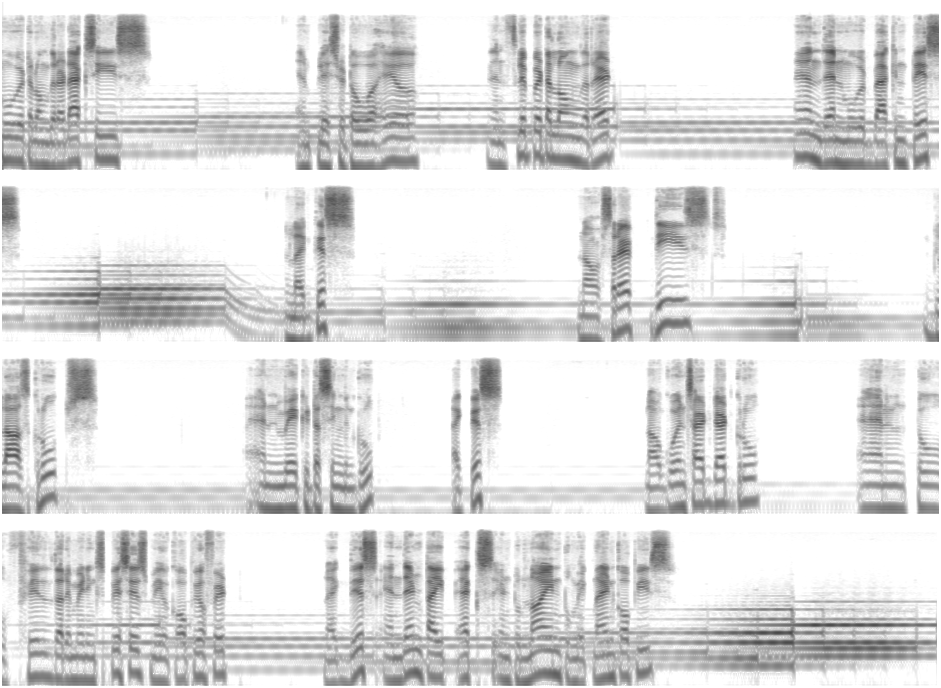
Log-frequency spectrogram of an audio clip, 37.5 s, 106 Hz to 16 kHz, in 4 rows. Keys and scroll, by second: 4.1 space, 7.9 m, 12.6 space, 22.9 ctrl+g, 27.5 m, 31.7 *, 33.6 Return, 34.0 space.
